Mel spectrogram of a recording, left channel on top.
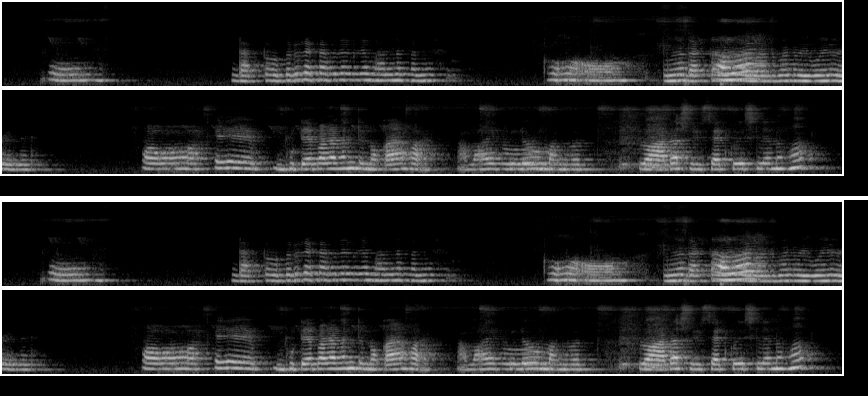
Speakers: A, on the right; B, on the left.
A: অঁ
B: ডাক্টৰৰ ওচৰতো দেখাইছিলে এনেকে ভাল নোপালে আমাৰ
A: অ', অ',
B: ডাক্তৰ
A: আমাৰ
B: মানে বেমাৰ তোমাৰ ধৰিবই নোৱাৰিলে
A: অ সেই ভূতে পালে মানে তেনেকুৱা হয় আমাৰ এইফালেও
B: অ'
A: মানুহৰ ল'ৰা এটা ছুইচাইড কৰিছিলে নহয়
